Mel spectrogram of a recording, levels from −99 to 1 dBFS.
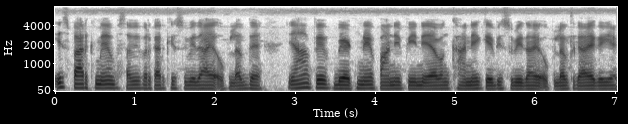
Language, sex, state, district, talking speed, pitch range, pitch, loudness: Hindi, male, Chhattisgarh, Kabirdham, 195 wpm, 115-130 Hz, 120 Hz, -18 LUFS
